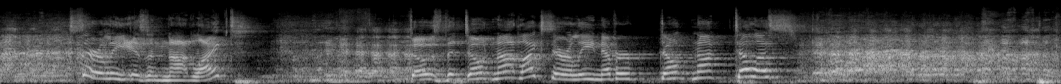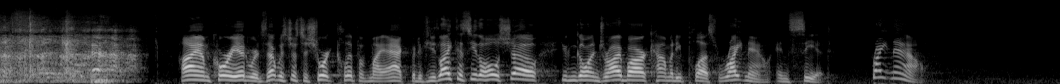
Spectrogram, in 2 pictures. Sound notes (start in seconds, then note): 7.9 audience laughing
